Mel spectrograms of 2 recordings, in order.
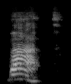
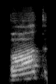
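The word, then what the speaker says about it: bath: बैथ बैथ डड you have a बैथ? बात भी नहीं बोलना चाहिए।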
